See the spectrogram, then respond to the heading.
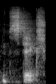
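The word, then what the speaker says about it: Styx: sticks come sail away those guys are sticks rhymes with dicks money and um you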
